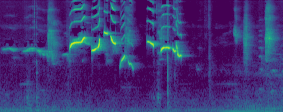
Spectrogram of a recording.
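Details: Oriental magpie-robin, a kept bird used to provoke other magpie-robins into singing: soft scratchy notes, then a loud burst of sweet whistled notes rising and falling in quick succession, then fading quiet.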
